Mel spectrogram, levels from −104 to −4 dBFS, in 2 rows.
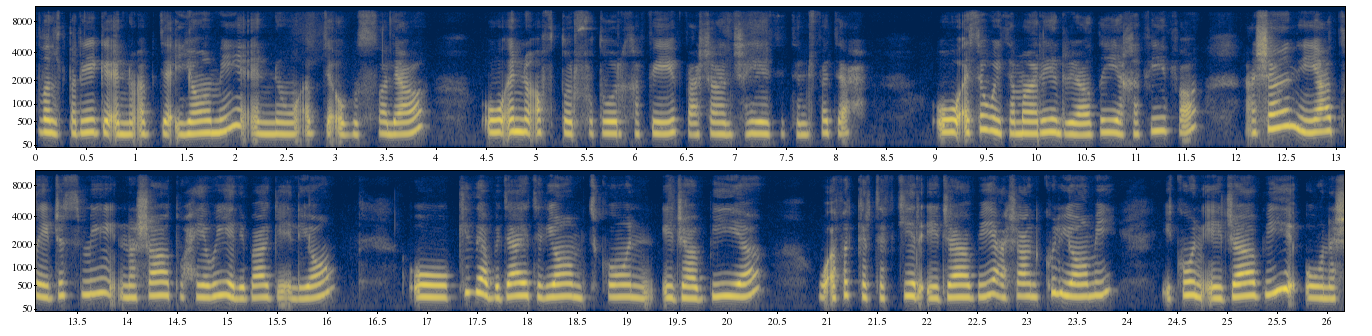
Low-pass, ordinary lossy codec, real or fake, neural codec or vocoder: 9.9 kHz; none; real; none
